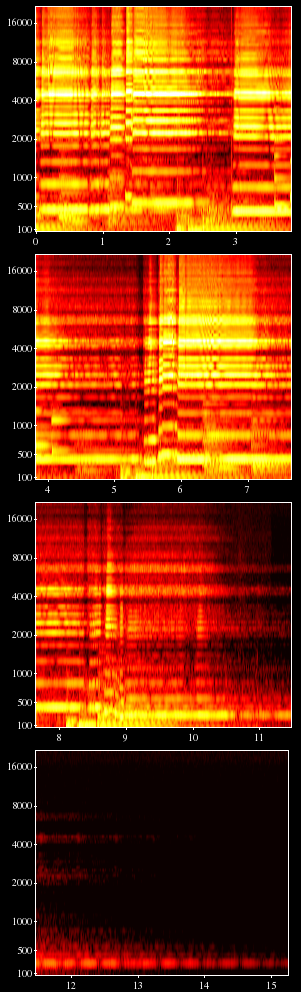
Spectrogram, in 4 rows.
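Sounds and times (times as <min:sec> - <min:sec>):
soothing trumpet combo music without drums: 0:00.0 - 0:11.6.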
